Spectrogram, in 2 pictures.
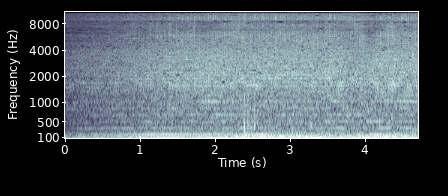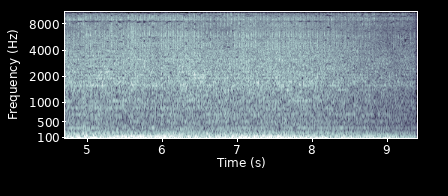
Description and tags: Background record inside a studio, very low sounds to prevent digital silence.
background, foley, silence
